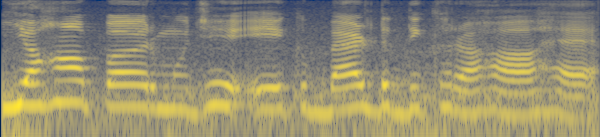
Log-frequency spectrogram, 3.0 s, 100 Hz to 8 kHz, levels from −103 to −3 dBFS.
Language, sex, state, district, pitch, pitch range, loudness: Hindi, female, Chhattisgarh, Raipur, 250 Hz, 230-265 Hz, -16 LUFS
